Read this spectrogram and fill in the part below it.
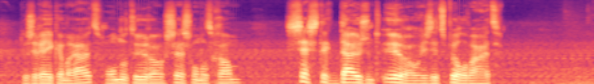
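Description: A middle-aged man speaks calmly into a handheld microphone, close by.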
